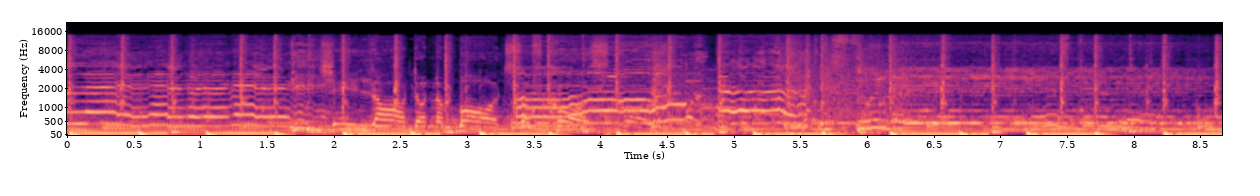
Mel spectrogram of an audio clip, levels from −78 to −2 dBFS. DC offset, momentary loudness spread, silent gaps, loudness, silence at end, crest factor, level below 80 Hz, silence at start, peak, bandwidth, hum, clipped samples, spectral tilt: under 0.1%; 3 LU; none; -14 LUFS; 0 s; 12 dB; -16 dBFS; 0 s; 0 dBFS; 15 kHz; none; under 0.1%; -5 dB/octave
